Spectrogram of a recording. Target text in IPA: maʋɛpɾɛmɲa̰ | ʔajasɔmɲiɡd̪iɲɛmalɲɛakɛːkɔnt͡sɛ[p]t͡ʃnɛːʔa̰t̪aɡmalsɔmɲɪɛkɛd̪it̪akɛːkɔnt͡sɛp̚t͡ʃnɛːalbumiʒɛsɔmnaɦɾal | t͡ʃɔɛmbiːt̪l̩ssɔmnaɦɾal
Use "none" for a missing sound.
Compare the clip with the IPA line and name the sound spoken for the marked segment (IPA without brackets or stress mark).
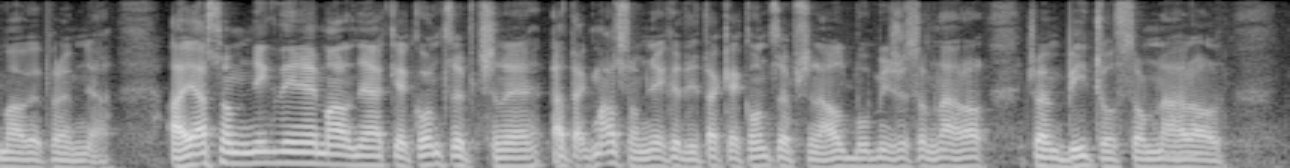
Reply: p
